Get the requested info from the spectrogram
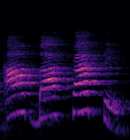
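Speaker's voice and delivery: "Abacate" very slowly split as A-ba-ca-te; teacher sounding out "Abacate", final "te" fully pronounced; syllable by syllable. Shown as a demonstration. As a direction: separate each syllable of "Abacate" with small gaps. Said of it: "vamos separar a sílaba".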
